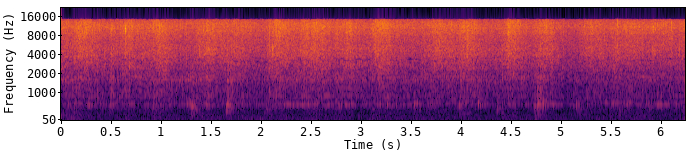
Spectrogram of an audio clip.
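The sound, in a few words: rice and vegetables being stir-fried in pan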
